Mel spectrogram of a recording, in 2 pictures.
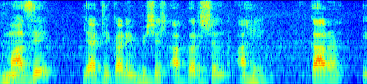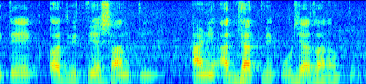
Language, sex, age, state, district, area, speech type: Marathi, male, 45-60, Maharashtra, Thane, rural, spontaneous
